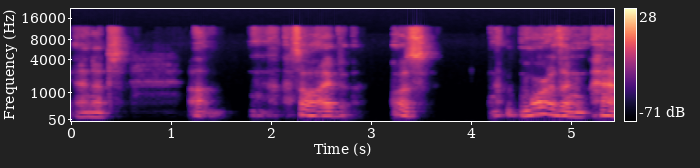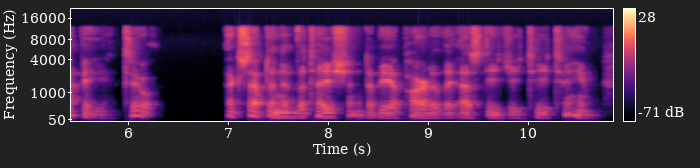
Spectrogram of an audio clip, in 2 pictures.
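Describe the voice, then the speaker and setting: A man's dark, mellow voice with vocal fry and very wide pitch swings. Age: 70s. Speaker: spiritual teacher and minister. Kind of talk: online information session introduction.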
